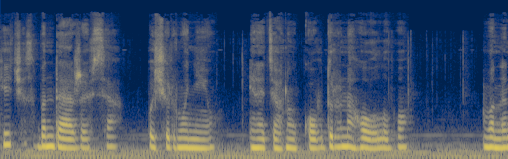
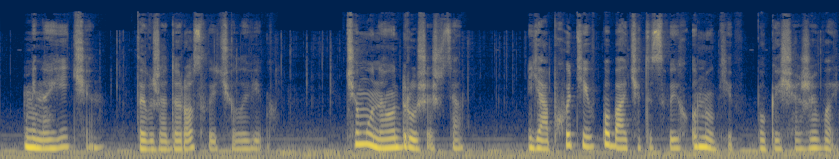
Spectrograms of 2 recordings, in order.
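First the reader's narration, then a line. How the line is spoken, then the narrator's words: Sighing, smiling. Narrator (Ukrainian): Він зітхнув і, посміхнувшись, сказав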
